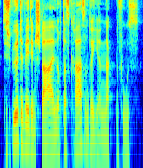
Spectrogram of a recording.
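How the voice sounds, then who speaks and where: A man reading a novel excerpt aloud in an intense, expressive storytelling manner. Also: fairly low pitch, fairly quick. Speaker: narrator. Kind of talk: dramatic audiobook reading.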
